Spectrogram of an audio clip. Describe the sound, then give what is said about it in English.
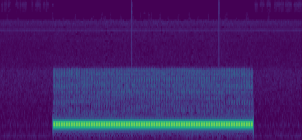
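A single steady electronic ring tone from a phone line sounds for about two seconds while a call is being placed, clear, then cuts off into silence with no voices. “Let's see if we can get her on the phone.”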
